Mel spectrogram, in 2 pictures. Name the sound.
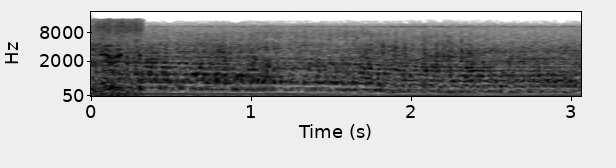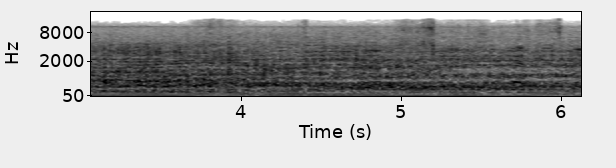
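helicopter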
